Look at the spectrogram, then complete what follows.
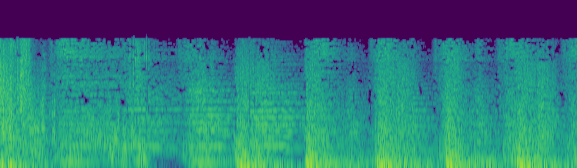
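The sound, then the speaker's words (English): A helicopter crashes on the side of a volcano: loud, dense rumbling and smashing noise with a series of heavy impacts landing roughly every second, sustained throughout, with no voices. “Crashed on the side of the volcano, Kai grimaces and turns to Eddie and Leilani.”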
